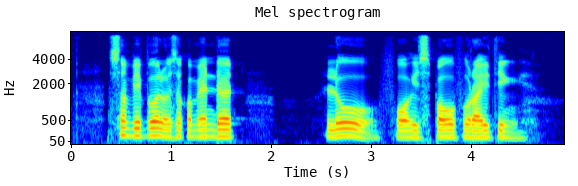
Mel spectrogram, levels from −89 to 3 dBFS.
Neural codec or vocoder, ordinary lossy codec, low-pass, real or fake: none; none; 7.2 kHz; real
